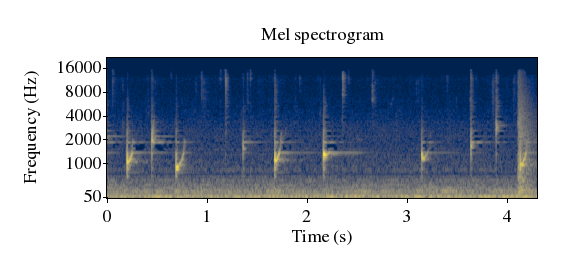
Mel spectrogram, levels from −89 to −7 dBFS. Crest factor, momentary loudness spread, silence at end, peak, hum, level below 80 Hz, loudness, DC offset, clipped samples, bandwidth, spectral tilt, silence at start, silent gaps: 26 dB; 17 LU; 0 s; 0 dBFS; none; -38 dBFS; -26 LUFS; under 0.1%; under 0.1%; 15.5 kHz; -6 dB/octave; 0 s; none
